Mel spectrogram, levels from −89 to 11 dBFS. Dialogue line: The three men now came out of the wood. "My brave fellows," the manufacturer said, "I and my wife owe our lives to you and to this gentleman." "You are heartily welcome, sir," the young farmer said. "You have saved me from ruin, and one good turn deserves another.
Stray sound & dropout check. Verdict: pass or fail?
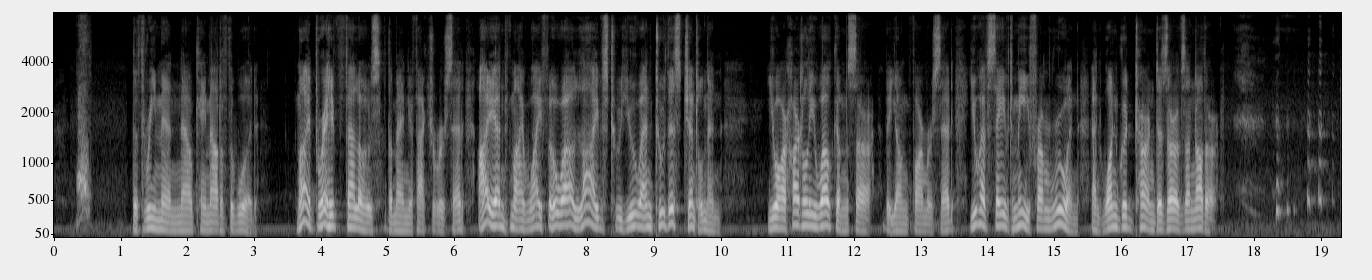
fail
